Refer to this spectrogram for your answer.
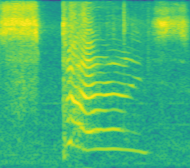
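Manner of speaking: high, loud, excited yell.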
